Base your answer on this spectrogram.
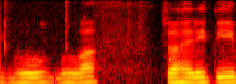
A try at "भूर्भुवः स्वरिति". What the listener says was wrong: भूर्भुवः, भूर्भुवः, आराम से बोलिए, अति शीघ्र बोलने की आवश्यकता नहीं है, हमें शुद्ध उच्चारण करना है जी। भूर्भुवः स्वरिति, हाँ,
